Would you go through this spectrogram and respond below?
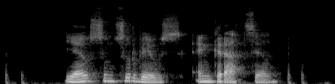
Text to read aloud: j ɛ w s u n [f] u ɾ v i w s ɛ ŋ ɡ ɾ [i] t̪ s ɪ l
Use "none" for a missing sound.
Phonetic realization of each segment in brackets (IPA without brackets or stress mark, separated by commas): s, a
